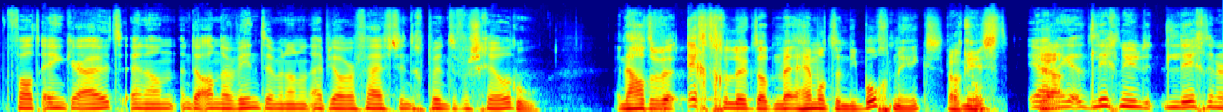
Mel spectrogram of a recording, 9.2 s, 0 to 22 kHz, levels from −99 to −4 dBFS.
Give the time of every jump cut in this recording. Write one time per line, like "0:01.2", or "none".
0:03.8
0:07.5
